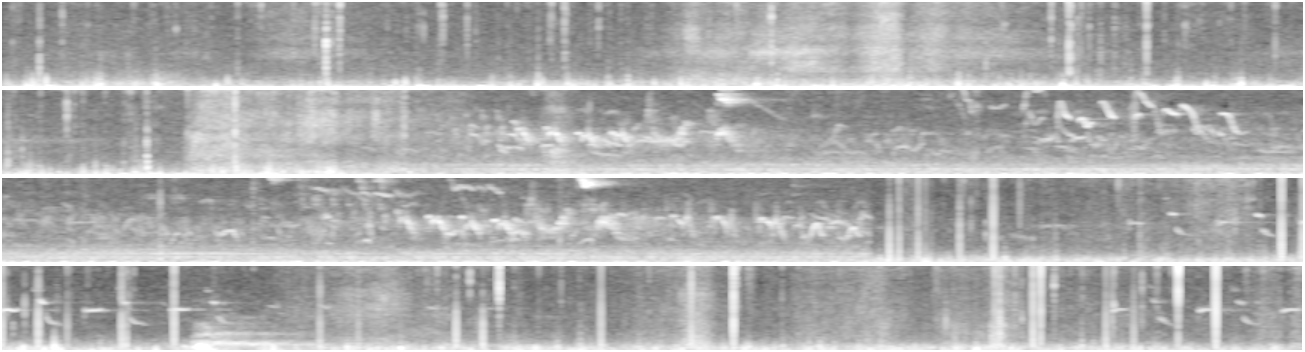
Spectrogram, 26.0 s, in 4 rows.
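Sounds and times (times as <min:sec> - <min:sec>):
low steady rumble: 0:06.9 - 0:17.4
songbird chirping: 0:07.4 - 0:21.9.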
